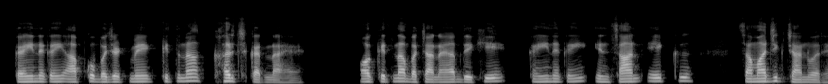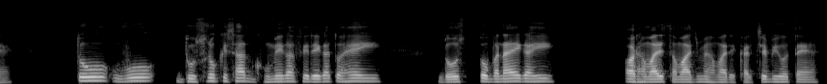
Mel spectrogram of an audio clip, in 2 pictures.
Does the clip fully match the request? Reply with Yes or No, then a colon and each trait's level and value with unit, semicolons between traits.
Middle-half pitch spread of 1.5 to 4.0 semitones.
Yes: average, 2.9 semitones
